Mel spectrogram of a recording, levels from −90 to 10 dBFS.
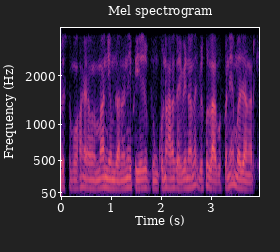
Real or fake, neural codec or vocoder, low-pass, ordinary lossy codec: real; none; 3.6 kHz; none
